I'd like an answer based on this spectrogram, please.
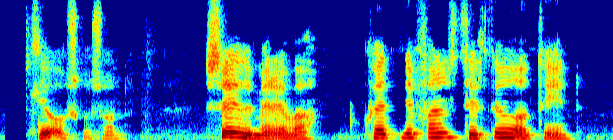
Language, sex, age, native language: Icelandic, female, 20-29, Icelandic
